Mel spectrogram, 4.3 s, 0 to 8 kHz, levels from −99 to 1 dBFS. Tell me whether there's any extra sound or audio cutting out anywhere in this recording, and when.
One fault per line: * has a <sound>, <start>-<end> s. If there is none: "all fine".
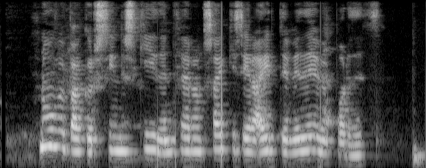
all fine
